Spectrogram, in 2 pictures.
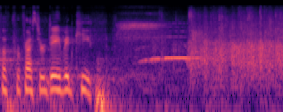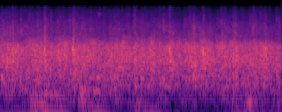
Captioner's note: cheering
